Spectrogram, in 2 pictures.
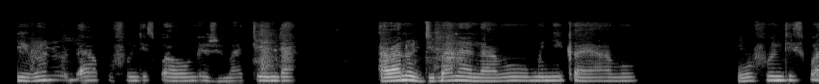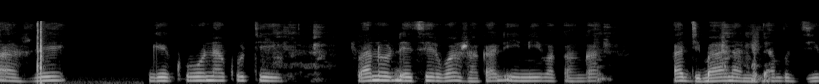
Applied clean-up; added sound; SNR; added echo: none; Tap; 3 dB; none.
